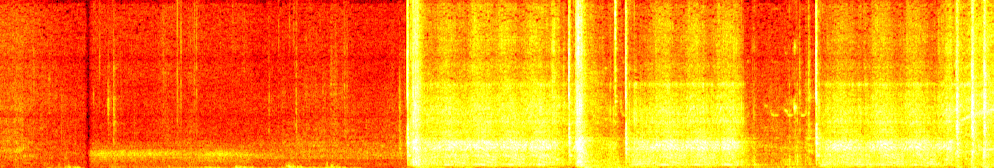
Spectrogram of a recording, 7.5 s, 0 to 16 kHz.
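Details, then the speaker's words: Massey Harris 50 tractor with a jerry-rigged jumped wire in the dash power circuit. The starter churns the engine at about four beats per second but it never fires, because the fuel valve was not opened. Cranks, no start. "I didn't open the fuel."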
